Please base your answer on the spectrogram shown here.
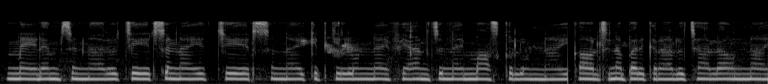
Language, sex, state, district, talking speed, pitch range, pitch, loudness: Telugu, male, Andhra Pradesh, Srikakulam, 125 wpm, 245-255 Hz, 250 Hz, -29 LUFS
